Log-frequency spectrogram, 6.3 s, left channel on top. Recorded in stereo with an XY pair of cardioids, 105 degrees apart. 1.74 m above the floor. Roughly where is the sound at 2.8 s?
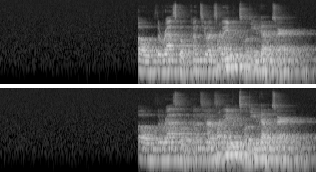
Ahead left.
